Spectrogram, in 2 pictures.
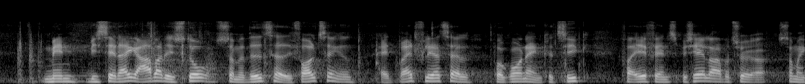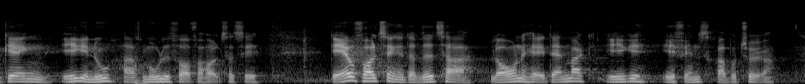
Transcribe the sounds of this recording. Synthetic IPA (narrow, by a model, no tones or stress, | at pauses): menʋiseɾɐe̝ɡ̥əɑ̈ːbɑ̈ɪd̩ˠisd̥ɔ̰̽ːsɒ̽mæɐʋe̝ð̞ˠt͡sʰɛ̰ːð̩ˠifɒ̽lɡ̥̚t͡sʰeŋ̰ð̞̩ˠæɐe̝d̥̚b̥ʁɛd̥fle̝ːɐt͡sʰælpʰɒ̽ɡ̥ʁɔ̽n̰æe̝nkʰʁit͡sʰiɡ̥ | fʁɑ̈efensːb̥e̝ɕɛ̰ːlʁɑ̈pʰɒt͡sʰø̰ːɐsɒ̽mʁɛɡ̥e̝ɐ̰eŋn̩e̝ɡ̥əinuhɑɑfd̥muːlihe̝ð̩̰ˠfɒæfɒ̽ɦɒ̽l̰ə̥sɑ̈ɪt͡sʰe̝l | d̥e̝æɐjo̝fɒ̽lɡ̥t͡sʰe̝ŋ̰ð̩ˠd̥ɑ̈ʋe̝ð̞ˠt͡sʰɑ̰̈ːlɒʊnəɦeɐ̰id̥ænmɑ̈ːɡ̥eɡ̥əefensʁɑ̈pʰɒt͡sʰø̰ːɐ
